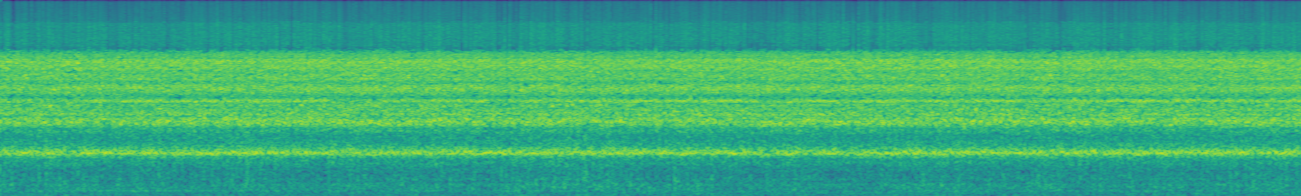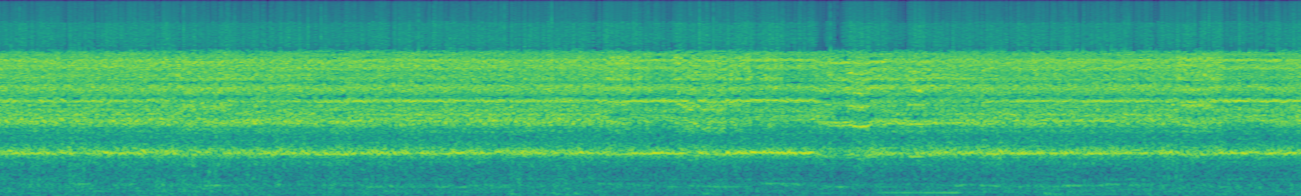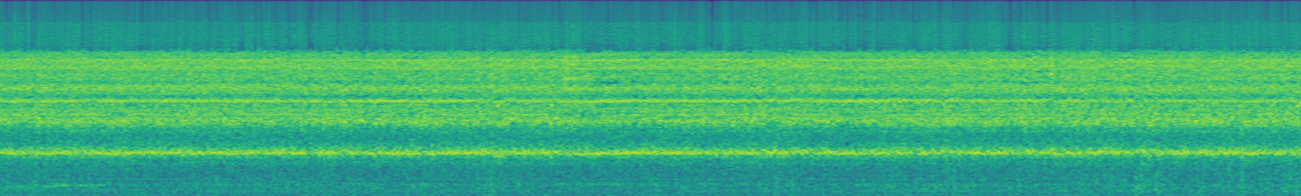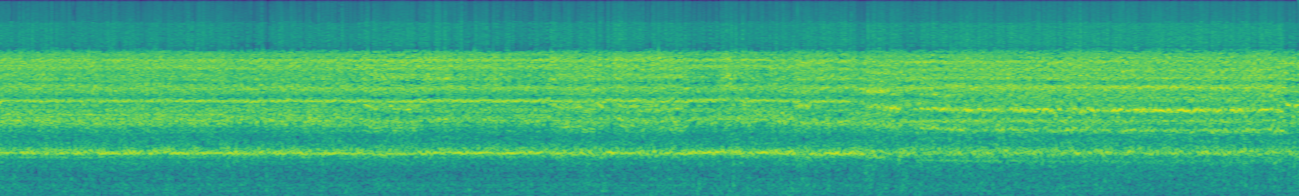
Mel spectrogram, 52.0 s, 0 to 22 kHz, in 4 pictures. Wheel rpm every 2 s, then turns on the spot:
230, 230, 240, 230, 230, 230, 230, 230, 230, 230, 220, 230, 230, 230, 230, 230, 230, 230, 230, 240, 230, 230, 220, 230, 210, 210.
none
